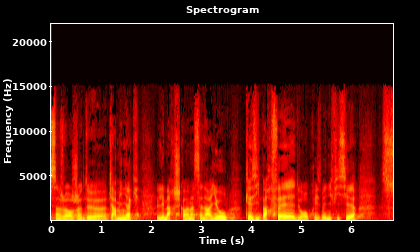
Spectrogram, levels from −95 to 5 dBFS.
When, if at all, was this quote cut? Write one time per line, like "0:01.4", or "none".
0:01.2
0:02.1
0:02.6
0:03.8
0:04.9
0:05.4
